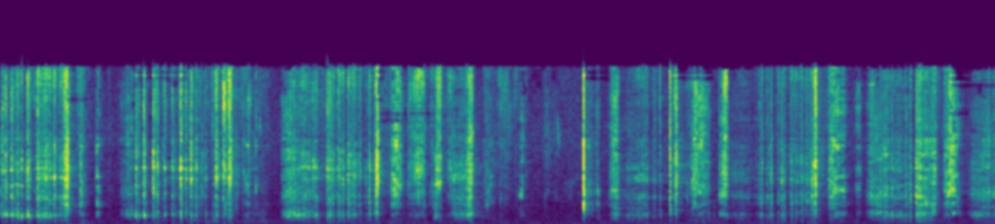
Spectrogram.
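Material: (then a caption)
Soap. A utility knife blade scrapes crumbly flakes off the edge of a solid, palm-sized, pink-and-white striped bar of soap held in the hand. The sound is a quiet run of bright, crisp scraping strokes with almost no low end, broken by brief pauses and one sharper click partway through.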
